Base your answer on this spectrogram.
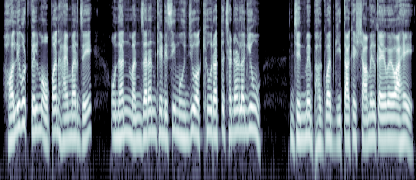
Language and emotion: Sindhi, angry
